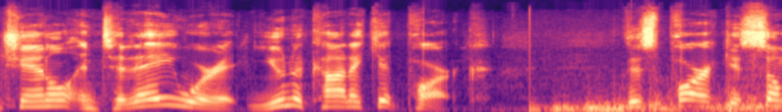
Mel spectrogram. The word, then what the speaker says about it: Neutaconkanut: And I know some of you might be saying, Neutaconkanut, that's not how you pronounce it. And you're probably right, but that's the way I've pronounced it since childhood.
